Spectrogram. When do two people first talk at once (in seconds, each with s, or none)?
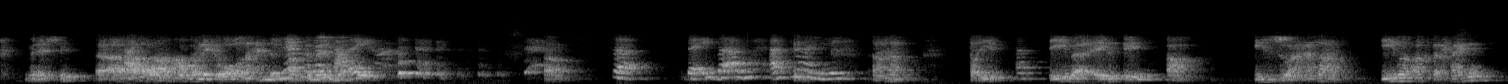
1.2 s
